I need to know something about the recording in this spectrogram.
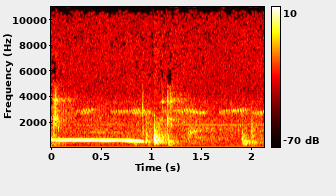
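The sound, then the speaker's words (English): A lone coyote howls far off at night by the deserted main street of Abilene, one long thin note that holds steady and then slides downward and fades, followed by a few faint scuffs in the quiet. “If coyotes is as lonesome as they sound.”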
